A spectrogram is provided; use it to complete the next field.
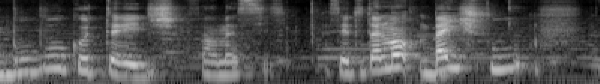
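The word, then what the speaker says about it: Baizhu: Ça s'écrit avec un Z. Hein. Pour ceux qui savent pas, je crois qu'en chinois, le Z ça se prononce ch. J'ai fait un peu de chinois il y a longtemps, mais je crois que c'est ça.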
